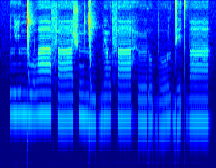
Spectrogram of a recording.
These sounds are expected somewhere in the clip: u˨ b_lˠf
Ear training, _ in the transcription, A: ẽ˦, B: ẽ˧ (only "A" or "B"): B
